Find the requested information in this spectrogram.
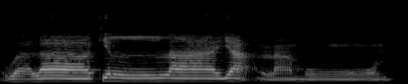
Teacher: Nah, jadi nun sukun bertemu dengan lam, maka dibaca izgham bila gunnah. Nunnya dihilangkan langsung masuk ke lam, lamnya ditasdidkan. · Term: idgham bila gunnah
